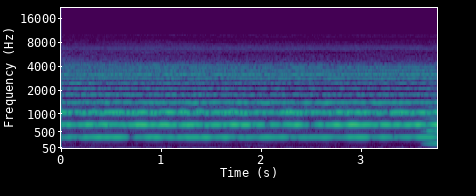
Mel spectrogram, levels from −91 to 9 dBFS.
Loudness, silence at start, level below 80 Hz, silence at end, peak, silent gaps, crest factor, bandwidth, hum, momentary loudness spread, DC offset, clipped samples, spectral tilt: -30 LUFS; 0 s; -78 dBFS; 0 s; -18 dBFS; none; 12 dB; 9.8 kHz; none; 3 LU; under 0.1%; under 0.1%; -4 dB/octave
